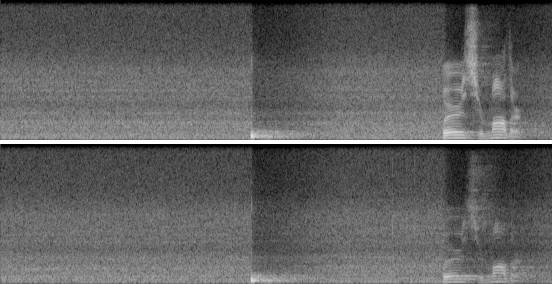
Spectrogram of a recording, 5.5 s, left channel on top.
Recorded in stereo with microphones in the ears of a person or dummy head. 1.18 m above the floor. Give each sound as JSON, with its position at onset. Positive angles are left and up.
{"t": 2.5, "sound": "a thud", "side_deg": 15, "distance_m": 6.5}
{"t": 4.4, "sound": "a man speaking", "side_deg": 60, "distance_m": 0.6}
